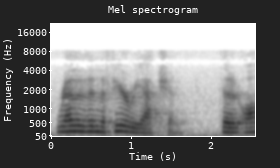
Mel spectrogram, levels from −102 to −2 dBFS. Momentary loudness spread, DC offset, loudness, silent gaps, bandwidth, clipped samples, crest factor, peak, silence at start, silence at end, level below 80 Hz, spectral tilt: 19 LU; under 0.1%; -23 LUFS; none; 4.3 kHz; under 0.1%; 14 dB; -10 dBFS; 0.05 s; 0 s; -52 dBFS; -9.5 dB/octave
